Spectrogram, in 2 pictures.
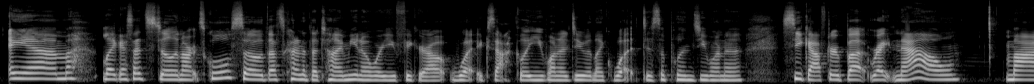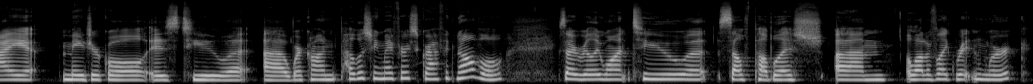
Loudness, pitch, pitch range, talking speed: -22 LUFS, 220 Hz, 205-240 Hz, 190 wpm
